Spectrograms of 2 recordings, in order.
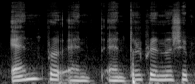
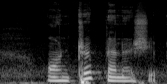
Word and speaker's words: entrepreneurship: ये है एंटरप्रेन्योरशिप ना होकर ये है ऑन्टरप्रेनरशिप। सो इसे कैसे पढ़ेंगे? ऑन्टरप्रेनरशिप।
